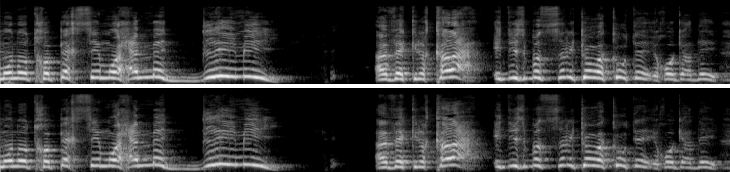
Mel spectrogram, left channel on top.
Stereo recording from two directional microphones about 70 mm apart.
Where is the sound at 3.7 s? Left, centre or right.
Left.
